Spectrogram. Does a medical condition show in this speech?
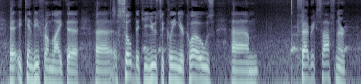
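No.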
